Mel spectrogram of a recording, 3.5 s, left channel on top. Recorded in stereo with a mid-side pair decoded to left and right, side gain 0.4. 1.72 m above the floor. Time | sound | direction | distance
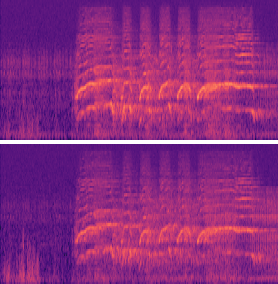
0.9 | laughter | 30° left | 6 m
